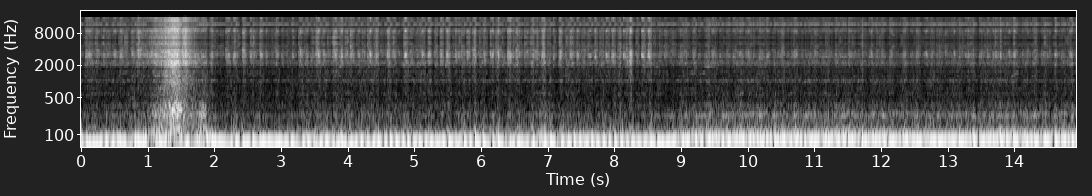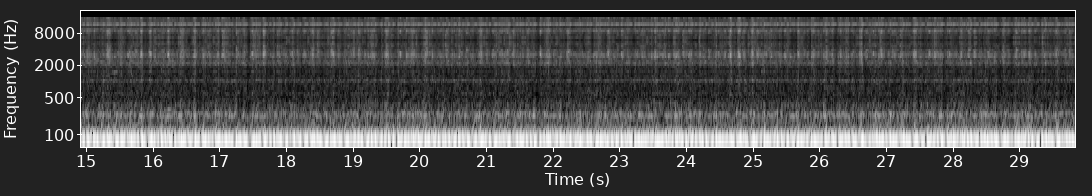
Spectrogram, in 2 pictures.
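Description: Pontiac 455 V8 idling steadily in the stationary Buick wagon, heard from inside the cabin as a deep, loud low rumble. A short noisy burst comes about a second in, and the idle's tone shifts a little about nine seconds in.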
